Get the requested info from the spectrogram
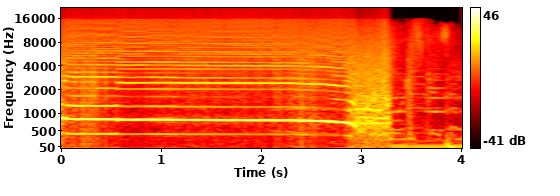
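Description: A voice holding one long high note for about three seconds, then dropping in pitch and breaking off.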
